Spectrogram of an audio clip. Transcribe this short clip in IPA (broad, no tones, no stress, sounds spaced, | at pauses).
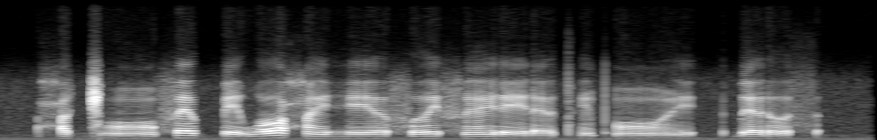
ħ ɤ ɡ͡ǁ ɔ̃ː f ɛ ʊ̯ k͡p e w ɔ ħ ɛ̃ ɪ̯ ɦ eː ə̯ f ɤ ɪ̯ f ɛ̃ ɪ̯ ɾ eː ɾ ɛ ə̯ tʼ ẽ pʼ ɔ̃ː ɪ̯ | ɓ ɛ ə̯ ɾ ɤ s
